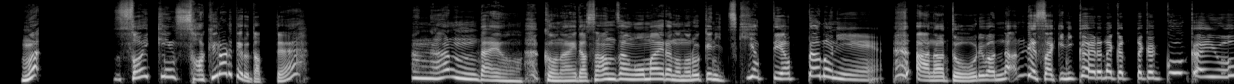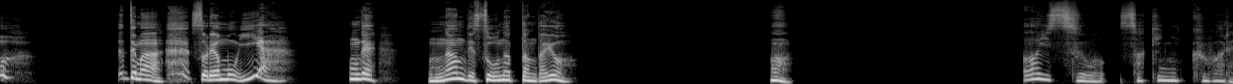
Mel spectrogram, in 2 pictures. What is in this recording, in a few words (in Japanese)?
アニメ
